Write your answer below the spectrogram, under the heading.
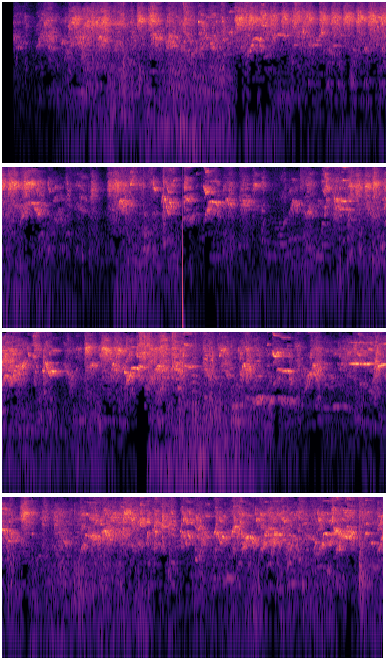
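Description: Dense, high chatter of many zebra finches, a busy mix of nasal beeps and rapid twittering.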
